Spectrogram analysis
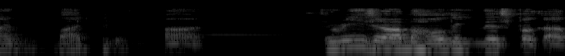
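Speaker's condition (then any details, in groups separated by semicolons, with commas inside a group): Cerebral palsy; wheelchair, needs transfer help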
